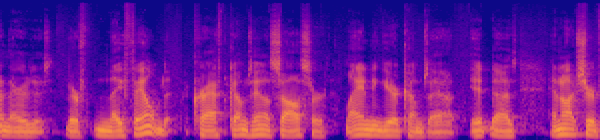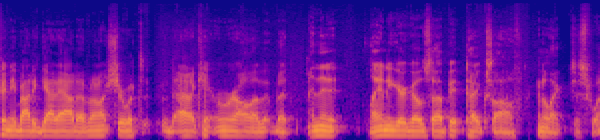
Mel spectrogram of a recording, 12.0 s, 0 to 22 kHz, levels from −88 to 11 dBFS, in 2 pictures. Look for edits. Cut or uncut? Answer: uncut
